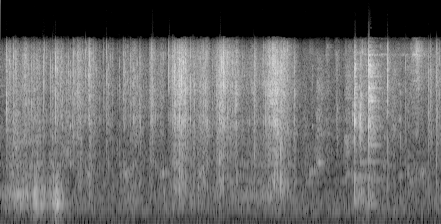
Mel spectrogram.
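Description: Plastic cracker sleeve crinkling and crackling as it is handled, a rapid run of small crackles.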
